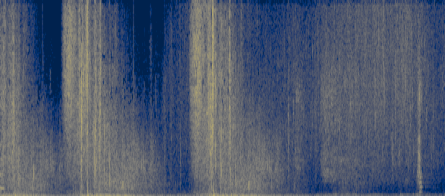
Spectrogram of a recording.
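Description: Confringo fire-blast spell in Hogwarts Legacy: two heavy booming blasts a few seconds apart, each with a crackling burst, over a rumbling, rain-like background, ending with a faint chime.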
